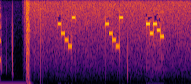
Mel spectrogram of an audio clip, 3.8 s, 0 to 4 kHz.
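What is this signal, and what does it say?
Five-tone selective call (ZVEI), heard as quick runs of five tones, tones of about 70 ms. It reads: 85310 85310 85864
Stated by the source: ZVEI five-tone call received by SDR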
